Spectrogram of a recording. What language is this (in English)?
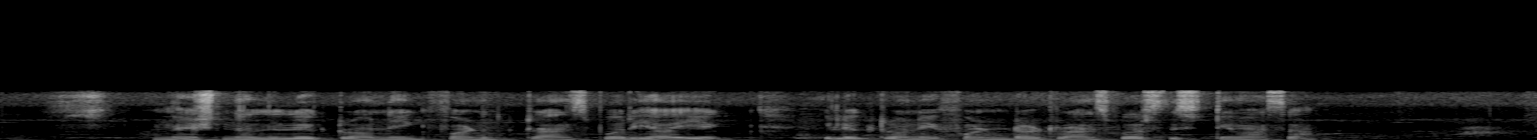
Marathi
